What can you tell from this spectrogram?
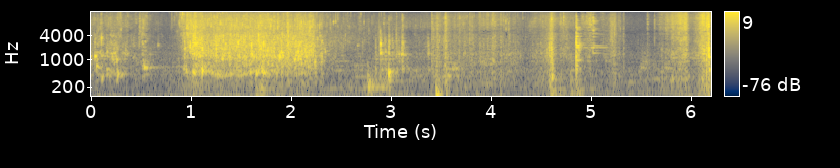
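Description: Water poured into a steel pot of cut napa cabbage: a steady rush lasting about a second and a half. After it come a few scattered knocks, and near the end a cleaver chops into a napa cabbage on a wooden block.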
